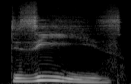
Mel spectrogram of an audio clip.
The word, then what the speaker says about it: disease: А когда вы говорите disease, можно это произносить с закрытым ртом. Disease. Но в этом слове много «я». Disease, потому что в конце этого слова «si» произносится «з». И получается disease в конце. А вот даже «з» в конце.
